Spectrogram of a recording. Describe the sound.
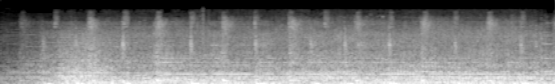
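A group of motorbikes rides along a street outside a pub, their engines making a steady, loud droning roar that holds level throughout, with light rattling ticks on top.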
